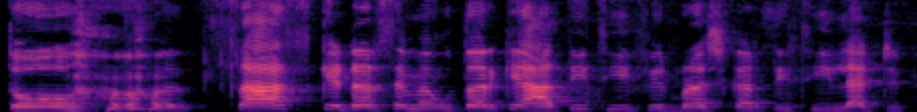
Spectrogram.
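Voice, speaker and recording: A middle-aged woman from Delhi, a vlogger telling a personal story in a chatty, animated way, often laughing at herself. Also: sits high, measured pace. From Delhi, India. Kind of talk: casual storytelling.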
